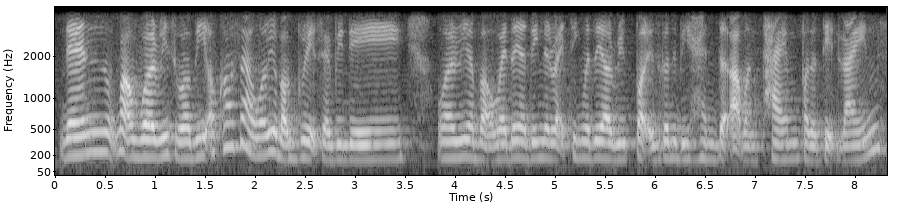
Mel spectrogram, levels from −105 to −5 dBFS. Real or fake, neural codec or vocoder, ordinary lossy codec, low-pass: real; none; none; 3.6 kHz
